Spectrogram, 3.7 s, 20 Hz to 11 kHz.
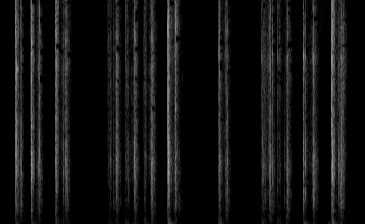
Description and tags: Keyboard Typing 001
Typing of a PC keyboard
